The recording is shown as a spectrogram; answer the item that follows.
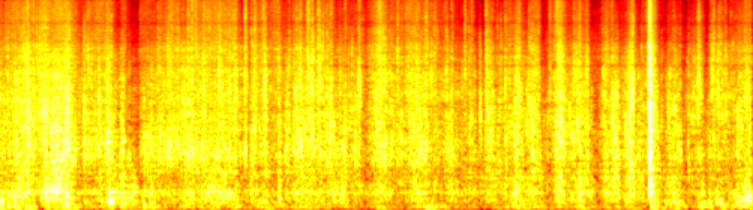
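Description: Plastic poly mailer bag crinkling continuously as the jeans inside are pressed down and folded to push the air out, with one sharp crackle about five and a half seconds in.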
